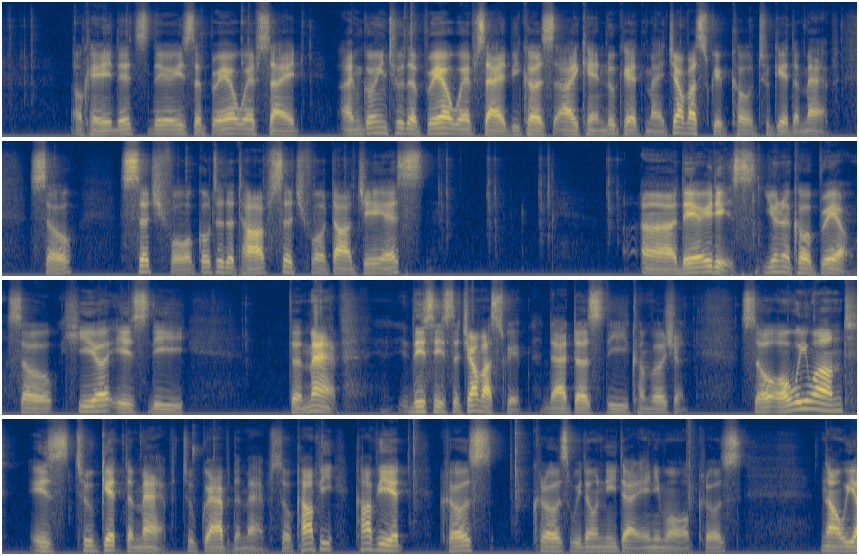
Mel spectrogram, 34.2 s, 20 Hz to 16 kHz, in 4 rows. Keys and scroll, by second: 0.0 Left, 0.7 Return, 0.9 c, 1.2 c, 2.5 Return, 3.0 3, 4.0 super+r, 6.7 d, 10.1-11.6 typing, 12.9 Right, 15.4 Return, 15.8 g, 16.2 Return, 18.1 super+=, 19.2-20.3 typing, 22.1-23.3 s, 23.3 d, 25.8-28.8 typing, 29.8 super+w.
